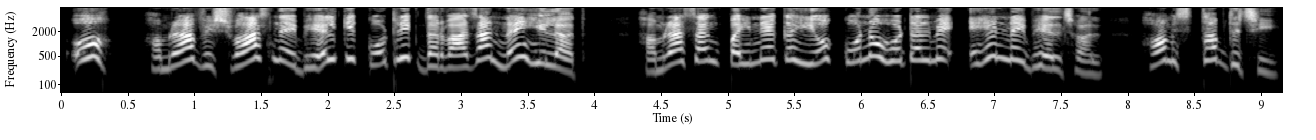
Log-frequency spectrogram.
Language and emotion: Maithili, surprised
